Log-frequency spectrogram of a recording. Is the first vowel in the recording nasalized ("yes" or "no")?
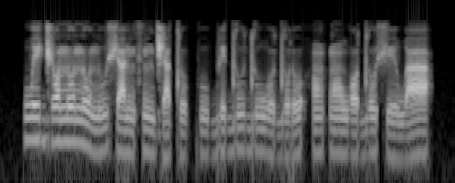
no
